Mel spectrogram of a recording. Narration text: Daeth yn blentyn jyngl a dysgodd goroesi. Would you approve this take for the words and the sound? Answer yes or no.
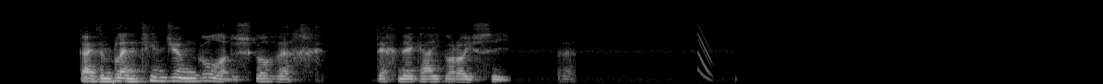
no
